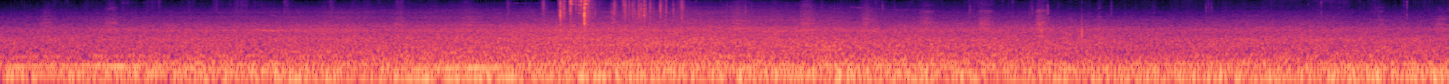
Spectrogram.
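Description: Steady low outdoor rumble, with a brief metallic jingle about four and a half seconds in.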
